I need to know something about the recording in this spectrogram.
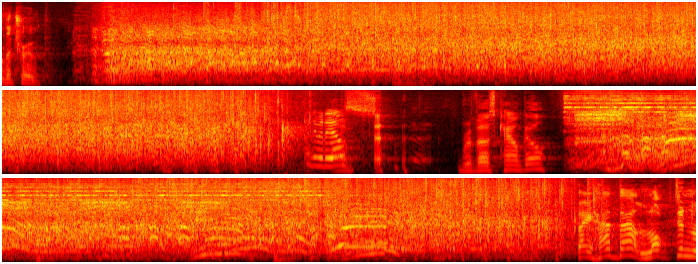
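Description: A large audience laughs and applauds loudly.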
